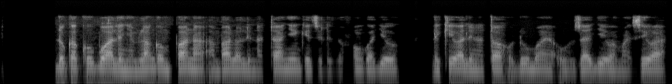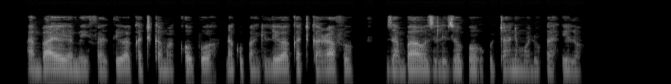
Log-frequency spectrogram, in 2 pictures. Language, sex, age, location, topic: Swahili, male, 25-35, Dar es Salaam, finance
